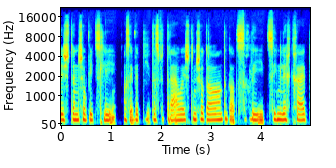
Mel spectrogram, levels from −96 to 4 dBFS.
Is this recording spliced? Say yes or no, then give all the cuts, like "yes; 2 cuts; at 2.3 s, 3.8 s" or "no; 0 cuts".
no; 0 cuts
